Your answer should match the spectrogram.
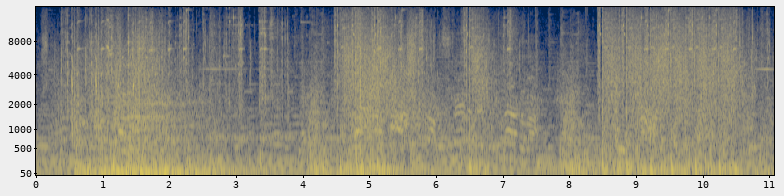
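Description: Hired guns in a video game open fire in a dense, chaotic fusillade of shots and booms layered over music and clanking mechanisms, loud and continuous, with a voice speaking over the din.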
